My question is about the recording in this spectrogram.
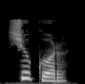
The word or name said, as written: syukur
